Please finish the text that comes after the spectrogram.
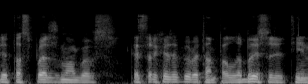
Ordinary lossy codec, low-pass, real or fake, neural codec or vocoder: AAC, 32 kbps; 10.8 kHz; fake; codec, 24 kHz, 1 kbps, SNAC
